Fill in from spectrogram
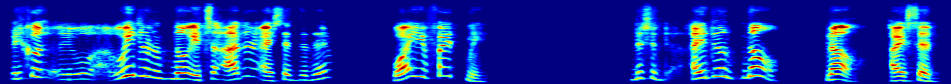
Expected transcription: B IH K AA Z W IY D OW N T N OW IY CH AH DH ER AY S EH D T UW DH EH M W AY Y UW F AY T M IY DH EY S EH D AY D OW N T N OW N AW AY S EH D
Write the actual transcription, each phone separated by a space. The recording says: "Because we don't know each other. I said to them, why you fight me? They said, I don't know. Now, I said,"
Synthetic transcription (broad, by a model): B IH K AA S W IY D OW N T N OW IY S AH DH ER AY S EH D T UW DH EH M W AY Y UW F AY T M IY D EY S EH D AY D OW N T N OW N AW AY S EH D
